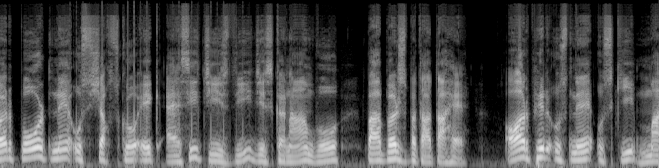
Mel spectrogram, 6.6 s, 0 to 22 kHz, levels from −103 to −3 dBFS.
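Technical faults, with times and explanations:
0.71–2.56 s, periodic USB or driver dropouts: after "پورٹ نے" and up to "جس کا نام وہ", the speech is cut every 64 ms by a gap of about half a millisecond filled with silence, around thirty in all, heard as a regular ticking under the speech.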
